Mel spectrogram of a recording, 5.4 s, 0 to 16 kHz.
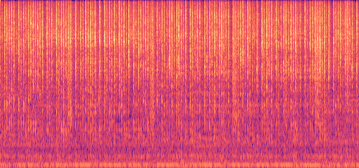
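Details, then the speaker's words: Kraftwerks/Porsche 917 race car with rebuilt PMO carbs, linkage joined: a deep, steady drone with irregular sharp exhaust cracks; rich mixture, with really black tailpipes. "As you can tell, right there, even when I was revving it up, you can still hear a little bit of popping."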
